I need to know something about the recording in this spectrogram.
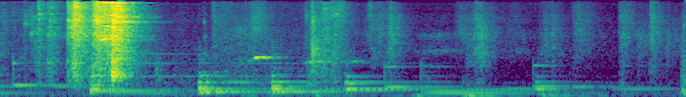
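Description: A spoon scraping quark out of a container, a series of uneven scrapes with light clinks and squeaks against the sides, no talking.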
